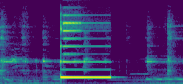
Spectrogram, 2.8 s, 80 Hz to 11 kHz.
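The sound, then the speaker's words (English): A workout timer sounds a single loud, sustained electronic beep lasting under a second, signaling the end of a 15-second exercise interval and the start of rest, rising sharply above quieter background sound that continues before and after it. “And then we're going to rest in a few seconds once you hear that timer go off.”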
